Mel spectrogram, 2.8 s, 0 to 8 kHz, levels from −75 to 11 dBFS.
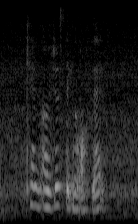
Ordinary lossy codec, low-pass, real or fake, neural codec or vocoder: none; 7.2 kHz; fake; codec, 16 kHz, 8 kbps, FreqCodec, smaller model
